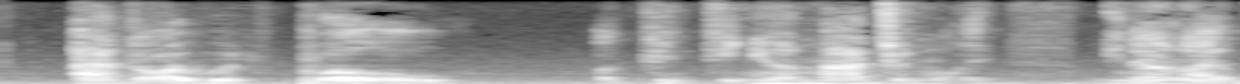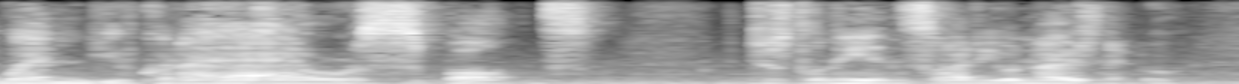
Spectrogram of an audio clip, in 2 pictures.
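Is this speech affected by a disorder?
Yes: laryngectomy; trachea partly removed.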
